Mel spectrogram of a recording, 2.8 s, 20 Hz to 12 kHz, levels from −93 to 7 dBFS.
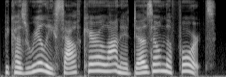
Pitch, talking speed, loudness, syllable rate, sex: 255 Hz, 170 wpm, -16 LUFS, 5.3 syllables/s, female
